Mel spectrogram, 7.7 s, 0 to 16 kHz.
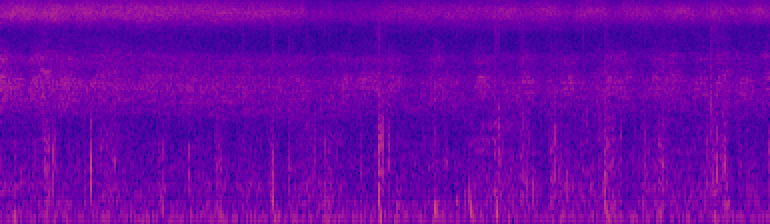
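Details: Cicadas near Seonbawi on a clear, hot 1 August 2023 midsummer day, during a walk: a steady, high, shimmering buzz drones without pause, overlaid by crunching footsteps about twice a second.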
